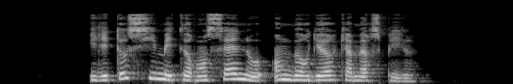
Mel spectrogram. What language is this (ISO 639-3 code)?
fra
